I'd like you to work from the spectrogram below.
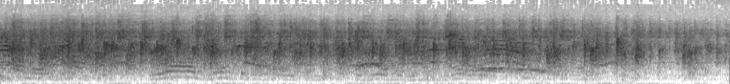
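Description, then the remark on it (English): Steady applause from an audience at a Christian gathering, a dense, continuous patter of many hands clapping for several seconds for a man who has just spoken, with a few voices calling out beneath it before it starts to thin. “So we'll give him a clap.”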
